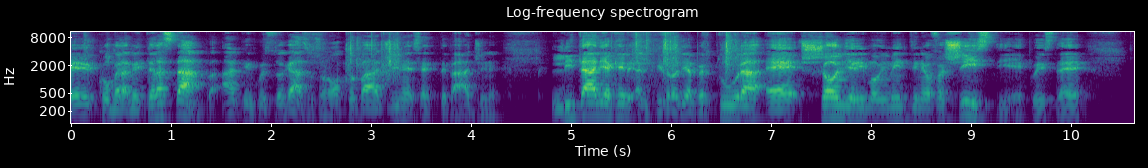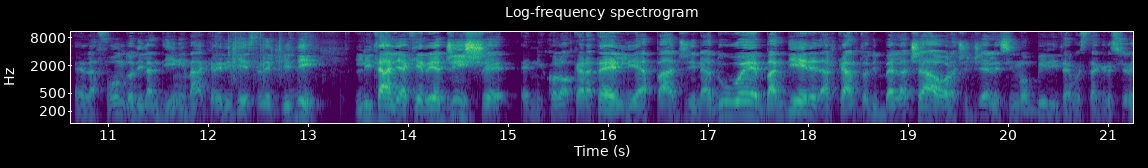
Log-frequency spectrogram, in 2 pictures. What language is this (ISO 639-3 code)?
ita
